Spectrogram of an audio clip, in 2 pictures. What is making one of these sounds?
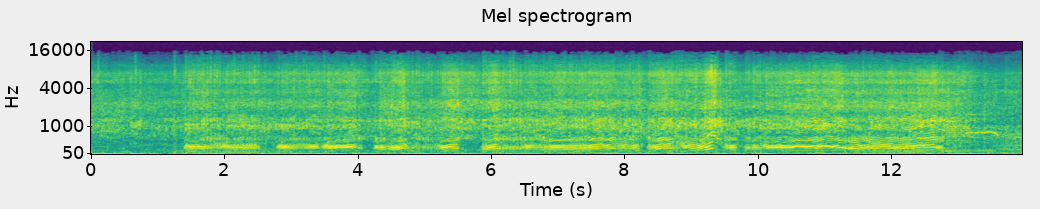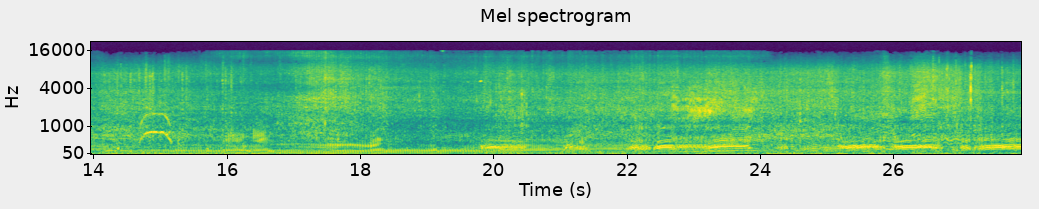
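Knobby tyres crunch over dirt and dry leaves.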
